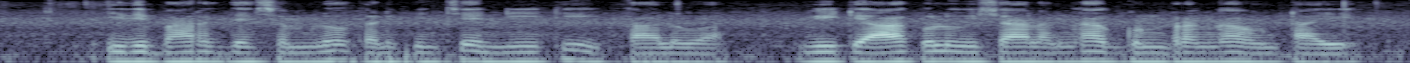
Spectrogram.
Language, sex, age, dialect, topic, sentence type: Telugu, male, 25-30, Southern, agriculture, statement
